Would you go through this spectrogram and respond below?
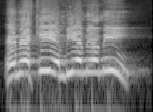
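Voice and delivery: loud, high, eager answer; eager volunteer. Acted. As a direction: jump at the call.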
